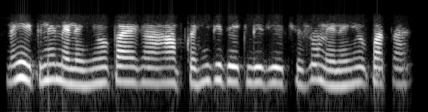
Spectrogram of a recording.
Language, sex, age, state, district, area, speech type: Hindi, female, 45-60, Uttar Pradesh, Sitapur, rural, conversation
